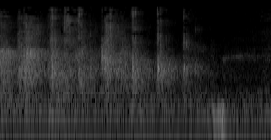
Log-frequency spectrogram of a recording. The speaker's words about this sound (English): That was a lame clap, by the way.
